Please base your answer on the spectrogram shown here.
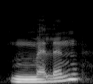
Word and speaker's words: MELON: this whole approach as melon you you don't have to stress on the first M um melon stands for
